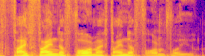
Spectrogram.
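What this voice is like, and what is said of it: Put-on Asian accent. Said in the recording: “That was my best effort ... accent ... My ornamental accent”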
